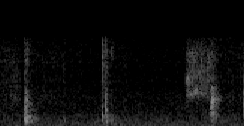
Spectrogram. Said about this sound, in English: My cats are trying to tear down the door. You can hear the banging.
